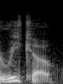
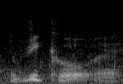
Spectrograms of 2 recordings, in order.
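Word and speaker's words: Ricoh: a camera what Mak a model it's a Rico Rico how do you spell that r i c o h okay got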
